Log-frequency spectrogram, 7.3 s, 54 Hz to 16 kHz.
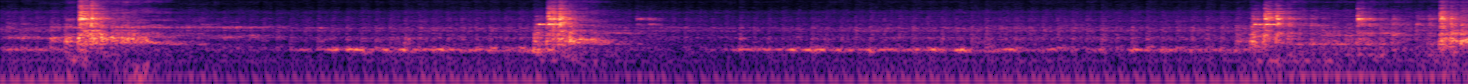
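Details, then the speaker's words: Suzuki Burgman 400 (2007-2017) after belt replacement and CVT maintenance: steady belt-drive hum with a sharp metallic ting every few seconds as clutch springs expand and pads grab the bell housing; normal clutch engagement. "That tinging is very normal because what's happening is when the clutch makes contact with the bell house, it gives a big ting. That's those clutch springs expanding and the pads making contact with the bell house. So all of that is 100% normal."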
